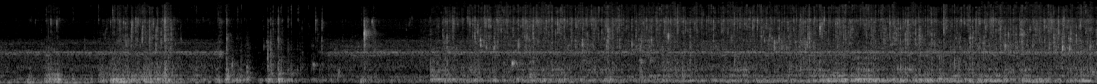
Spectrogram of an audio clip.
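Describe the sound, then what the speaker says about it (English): Hot water runs from a tap to warm a container of gallium metal, a continuous splashing stream that briefly drops and returns before pouring steadily again. "So I'm going to go warm it with some hot water."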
